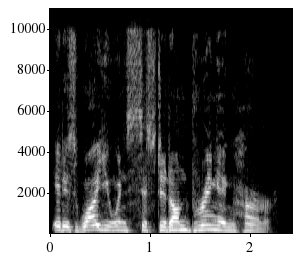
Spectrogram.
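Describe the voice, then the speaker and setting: A woman's voice: medium pitch, normal speed, no echo, clean studio sound, lightly acted. Woman voicing a furious vampire prince. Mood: angry. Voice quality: forceful, clipped. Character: angry young vampire prince, hot-tempered and defiant. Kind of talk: audiobook character voice.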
